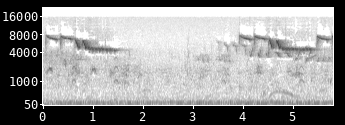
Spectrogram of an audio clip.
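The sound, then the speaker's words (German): A blue tit sings about half an hour before sunrise in two bright, high trilling phrases separated by a quiet gap, with faint background chirping from other birds and a low steady hum underneath. “Ungefähr eine halbe Stunde vor Sonnenaufgang erwachen dann die Blaumeisen, die sich schon etwas lauter bemerkbar machen.”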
